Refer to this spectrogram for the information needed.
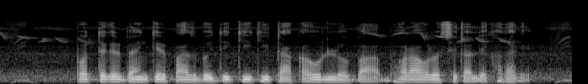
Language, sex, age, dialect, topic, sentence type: Bengali, male, 18-24, Standard Colloquial, banking, statement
